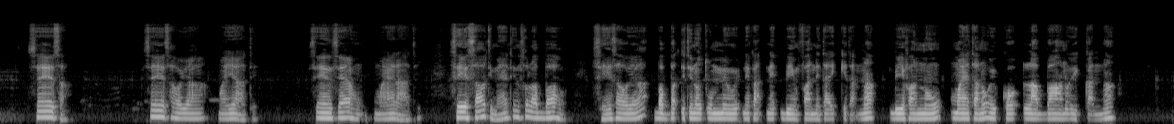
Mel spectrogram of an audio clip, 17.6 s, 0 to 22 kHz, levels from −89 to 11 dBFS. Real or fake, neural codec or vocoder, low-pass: real; none; 10.8 kHz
